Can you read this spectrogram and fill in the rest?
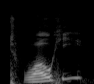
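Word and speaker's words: Twohy: 15 Amore uh directors David tohi that's how I'm gonna pronounce his name okay because it's t-w-o-h-y okay uh he did Below in 2002.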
